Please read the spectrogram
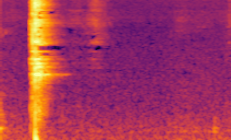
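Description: A single short, sharp click or clack of something hard, about a third of a second in.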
